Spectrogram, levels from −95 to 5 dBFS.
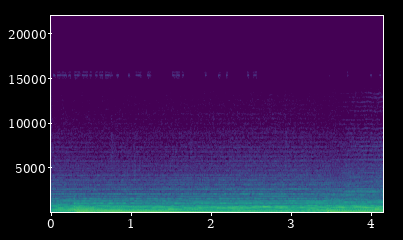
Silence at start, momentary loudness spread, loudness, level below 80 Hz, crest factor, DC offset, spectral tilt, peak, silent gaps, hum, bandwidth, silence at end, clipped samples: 0 s; 5 LU; -25 LUFS; -26 dBFS; 12 dB; under 0.1%; -10.5 dB/octave; -12 dBFS; none; none; 4.4 kHz; 0 s; under 0.1%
